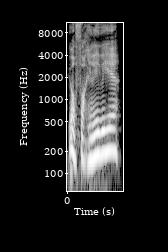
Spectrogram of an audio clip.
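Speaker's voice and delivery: put-on retelling a Liverpool stranger's threat in his accent. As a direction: do the Liverpool man ordering him off in his accent. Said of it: "Liverpool accent".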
